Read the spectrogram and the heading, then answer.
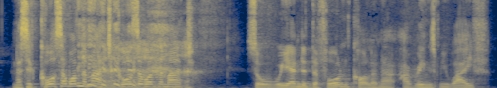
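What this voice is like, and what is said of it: Geordie accent. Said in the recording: “my typical Geordie accent”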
